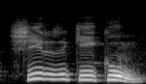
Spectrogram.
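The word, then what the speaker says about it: شِرْكِكُمْ: Tidak, diucapkan biasa saja, syirkikum, syirkikum, syirkikum. Yang penting jangan kikum, yang penting jangan sampai hilang udaranya. Karena sebetulnya huruf kaf ketika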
